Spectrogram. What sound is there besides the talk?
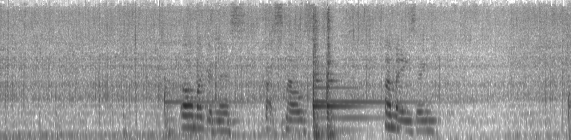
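curry frying in pan after splash of boiled water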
